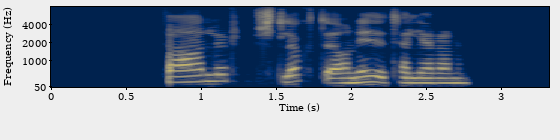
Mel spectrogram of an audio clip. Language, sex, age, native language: Icelandic, female, 30-39, Icelandic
